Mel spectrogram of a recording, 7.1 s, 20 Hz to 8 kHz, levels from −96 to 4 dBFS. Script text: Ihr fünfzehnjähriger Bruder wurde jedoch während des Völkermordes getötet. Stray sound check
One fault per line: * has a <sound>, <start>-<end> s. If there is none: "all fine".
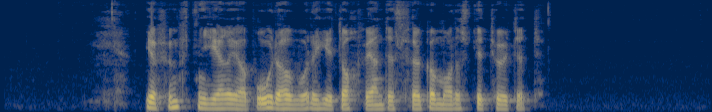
all fine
